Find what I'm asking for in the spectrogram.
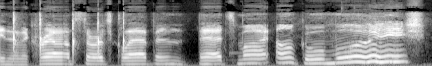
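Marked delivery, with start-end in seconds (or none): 2.0-4.2 sitcom catchphrase. Pretend.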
